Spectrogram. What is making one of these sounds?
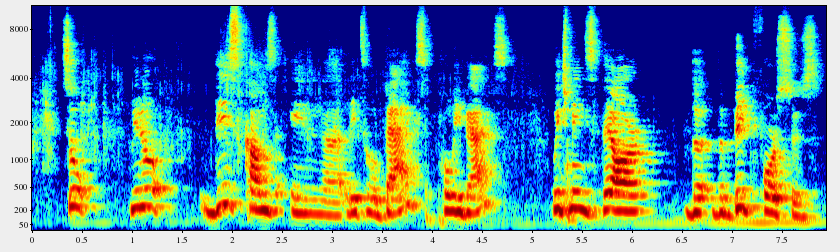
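Plastic packaging crinkles in someone's hands.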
